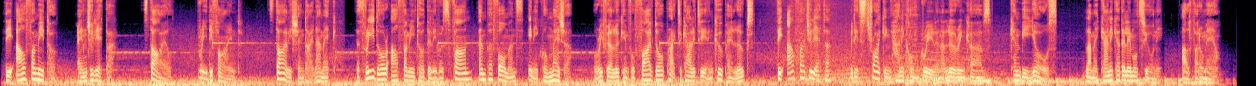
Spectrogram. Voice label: English reel, italian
